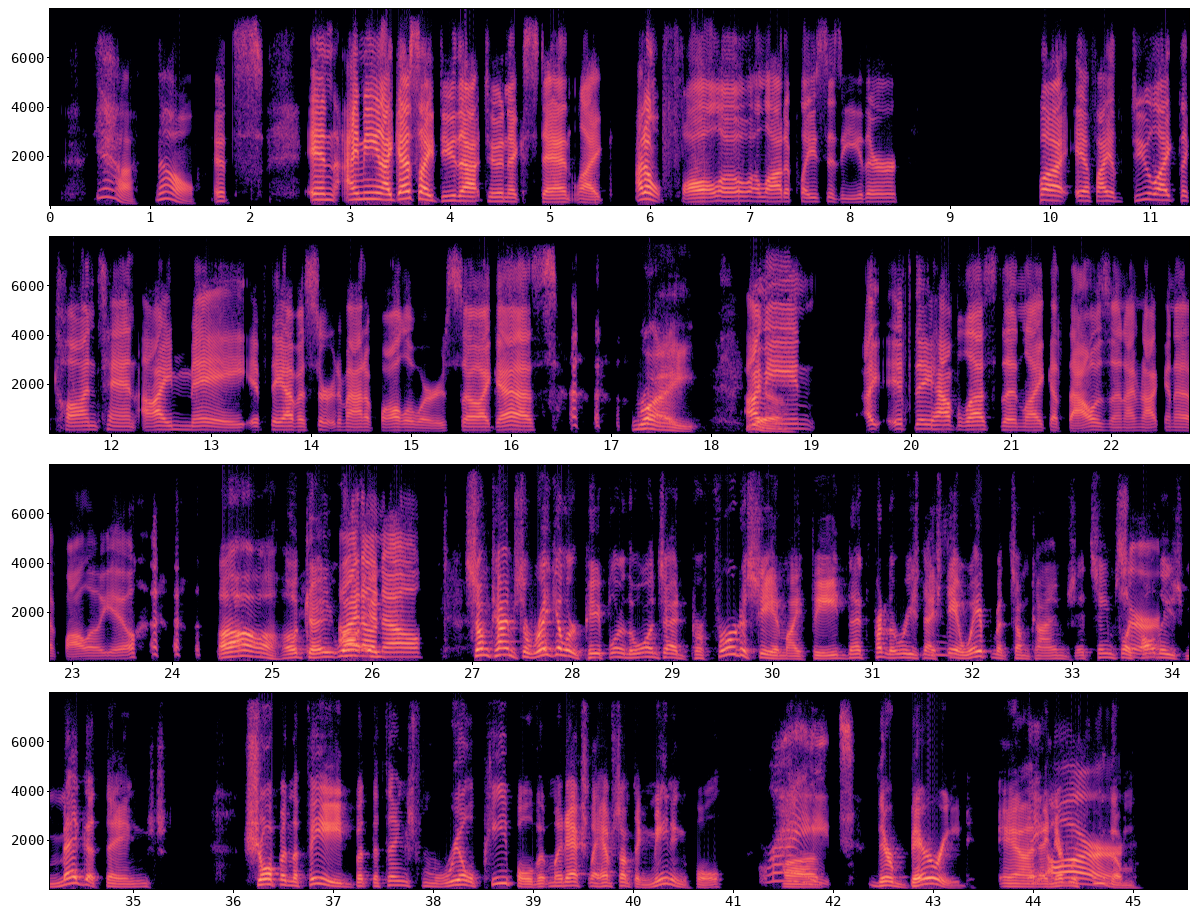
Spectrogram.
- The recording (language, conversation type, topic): English, unstructured, How does social media affect how we express ourselves?
- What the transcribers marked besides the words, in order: laugh; laughing while speaking: "Oh"; laugh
